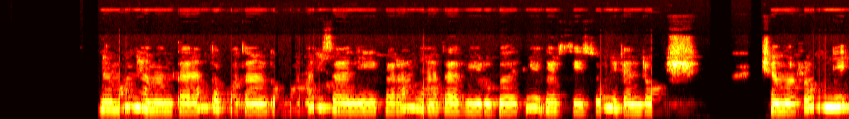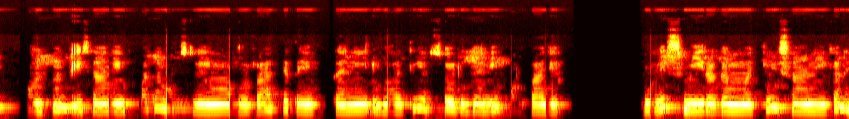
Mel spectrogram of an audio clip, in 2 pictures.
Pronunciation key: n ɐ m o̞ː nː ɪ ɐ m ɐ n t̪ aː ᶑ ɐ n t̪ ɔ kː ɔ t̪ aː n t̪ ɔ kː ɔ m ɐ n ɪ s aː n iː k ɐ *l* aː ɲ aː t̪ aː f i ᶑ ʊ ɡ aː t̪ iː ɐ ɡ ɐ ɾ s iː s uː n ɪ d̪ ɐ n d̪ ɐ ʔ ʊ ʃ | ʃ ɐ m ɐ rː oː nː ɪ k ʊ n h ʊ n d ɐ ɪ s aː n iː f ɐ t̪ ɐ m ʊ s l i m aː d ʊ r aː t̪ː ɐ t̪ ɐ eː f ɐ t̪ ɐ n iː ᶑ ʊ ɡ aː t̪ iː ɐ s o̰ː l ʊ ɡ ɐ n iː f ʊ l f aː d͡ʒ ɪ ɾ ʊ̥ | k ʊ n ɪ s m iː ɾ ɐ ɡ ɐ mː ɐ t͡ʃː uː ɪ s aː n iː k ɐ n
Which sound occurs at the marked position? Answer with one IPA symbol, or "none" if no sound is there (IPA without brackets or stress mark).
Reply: ɾ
